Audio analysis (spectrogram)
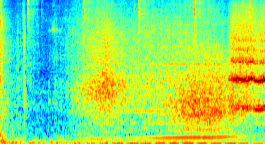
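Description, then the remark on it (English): A car engine revs up and accelerates near a mall entrance, its pitch climbing steadily, while tires skid and squeal sharply toward the end. The sound is loud, with no voices. “They eyed Lori near the mall entrance and sped towards her.”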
